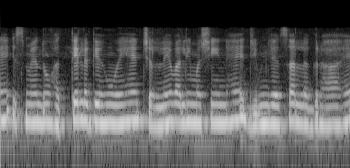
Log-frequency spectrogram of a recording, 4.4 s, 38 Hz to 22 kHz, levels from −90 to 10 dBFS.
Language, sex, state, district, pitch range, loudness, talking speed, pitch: Hindi, female, Uttar Pradesh, Lalitpur, 205-220 Hz, -16 LUFS, 205 wpm, 210 Hz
